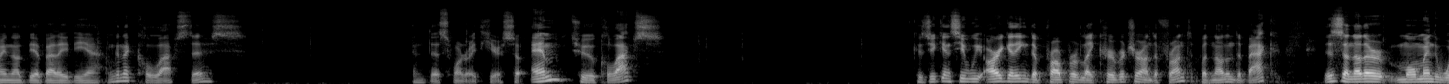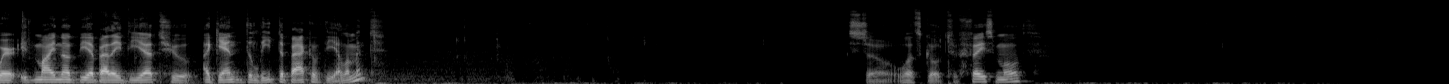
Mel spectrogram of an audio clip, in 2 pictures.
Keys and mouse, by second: 0.6 m, 2.4 middle click, 2.8 middle click, 3.5 click, 4.2 m, 5.2 middle click, 5.8 shift+middle click, 6.2 middle click, 6.7 shift+middle click, 7.1 middle click, 8.3-9.3 middle drag, 9.6 middle click, 10.3 middle click, 11.1 middle click, 12.2 middle click, 13.3 Tab, 14.3 KP_7, 15.4 KP_Divide, 17.8 z, 19.9 click, 20.0 Tab, 20.5 z, 23.5 3, 24.0-26.2 drag, 26.6 ctrl+click, 28.1-28.9 shift+drag.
